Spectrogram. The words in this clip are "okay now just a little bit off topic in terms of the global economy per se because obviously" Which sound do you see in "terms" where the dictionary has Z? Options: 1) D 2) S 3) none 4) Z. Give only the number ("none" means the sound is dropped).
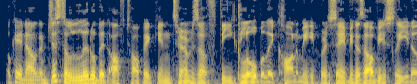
4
